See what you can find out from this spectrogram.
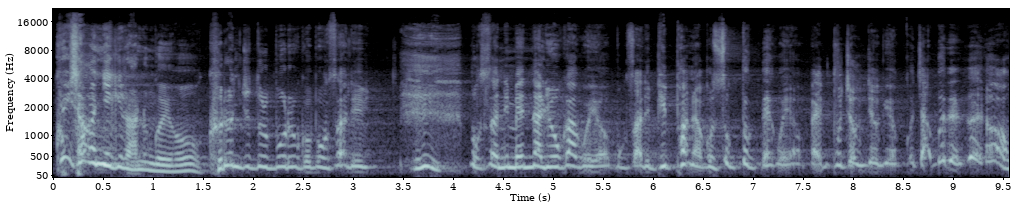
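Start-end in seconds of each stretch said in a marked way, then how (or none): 1.5-9.5 higher, rising tearful plea; tearful confession. Retold or imitated. Deacon confessing to the pastor, tearful voice. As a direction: confess it as tears rise. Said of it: "우는 거예요".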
